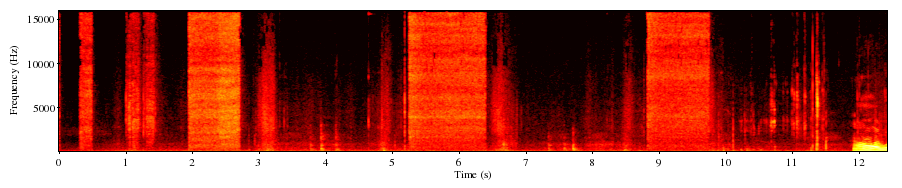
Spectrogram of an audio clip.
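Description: An airbrush sprays paint at turned-down low pressure for a firetiger vein pattern, in several separate hissing bursts of a second or so each, fairly close, with quiet pauses between them.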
